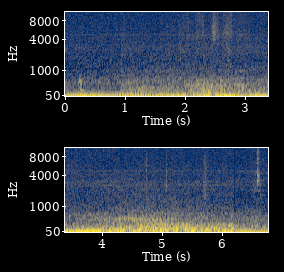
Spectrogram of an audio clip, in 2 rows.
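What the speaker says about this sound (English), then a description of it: "In Sport Plus, the car sounds so much more aggressive than in sport mode." A steady, loud engine rumble with road and wind noise, sustained throughout without pauses, from inside a moving 2017 Mercedes C200 AMG in Sport Plus mode.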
